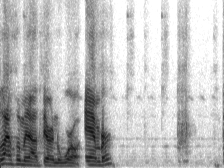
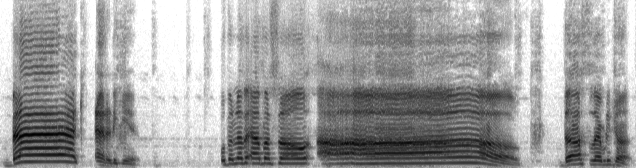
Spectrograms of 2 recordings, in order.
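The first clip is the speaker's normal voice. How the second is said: slow, stretched announcer sign-off; announcer intro; 2 semitones lower, much slower than usual. Acted. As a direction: draw out the name like a hype host. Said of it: "signature show intro".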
